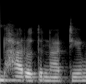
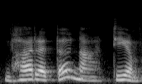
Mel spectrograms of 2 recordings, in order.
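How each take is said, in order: First: ভারতনাট্যম with a Bengali o, "bharot-natyam"; wrong pronunciation. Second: ভরতনাট্যম slowly as "bha-ra-ta-naa-tyam"; correct Sanskrit pronunciation. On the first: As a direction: demonstrate the mistaken "bharot" at the start of ভারতনাট্যম. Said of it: "don't pronounce ভারতনাট্যম". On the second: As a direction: give ভরতনাট্যম open a vowels and a sounded "ta", slowly. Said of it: "So ভরতনাট্যম যখন তুমি pronounce করছো". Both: Shown as a demonstration.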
